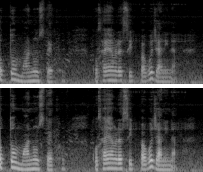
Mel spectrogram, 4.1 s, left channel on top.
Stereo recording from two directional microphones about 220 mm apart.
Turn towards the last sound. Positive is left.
turn(degrees=-25)  # may be behind; listen again after turning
